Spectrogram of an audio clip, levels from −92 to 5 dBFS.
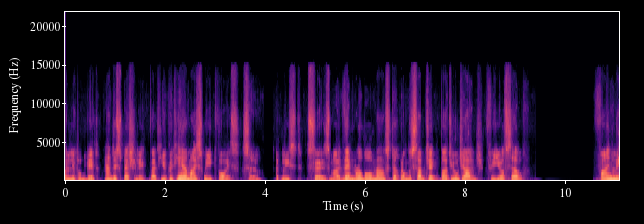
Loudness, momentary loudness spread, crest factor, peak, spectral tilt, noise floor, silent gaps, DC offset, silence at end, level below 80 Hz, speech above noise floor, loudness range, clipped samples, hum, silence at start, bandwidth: -22 LUFS; 13 LU; 18 dB; -4 dBFS; -5.5 dB/octave; -89 dBFS; none; under 0.1%; 0 s; -42 dBFS; 68 dB; 4 LU; under 0.1%; 50 Hz at -50 dBFS; 0 s; 15.5 kHz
